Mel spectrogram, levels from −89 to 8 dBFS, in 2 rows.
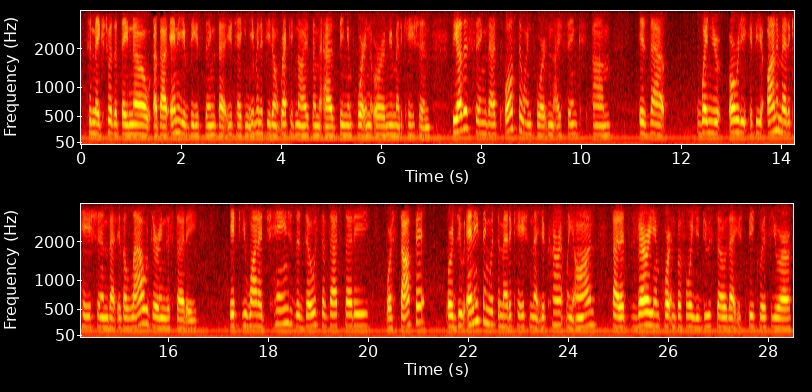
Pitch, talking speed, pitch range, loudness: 180 Hz, 185 wpm, 165-200 Hz, -23 LUFS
